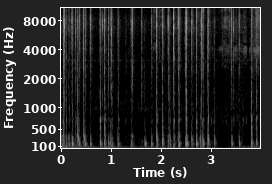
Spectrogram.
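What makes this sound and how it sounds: Both hands type rapidly with their fingertips on a backlit MacBook Pro Magic Keyboard, which has plastic keycaps set in an aluminum body. The result is a quick, uneven run of soft, dull, muffled taps with almost no ring, followed by a brief lull and a few final keystrokes. A faint low hum sits underneath.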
